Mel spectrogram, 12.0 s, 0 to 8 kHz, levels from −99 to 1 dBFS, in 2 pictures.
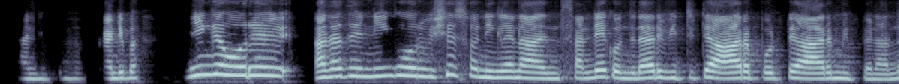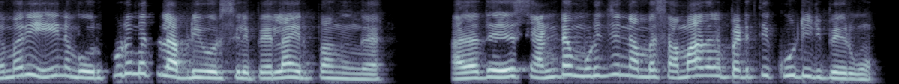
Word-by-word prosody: கண்டிப்பா, 190 +1 -11 0.2
கண்டிப்பா. 215 +1 -1 0.4
நீங்க 340 +2 +3
ஒரு 315 0 +4 0.4
அதாவது 280 +4 +2
நீங்க 300 +2 -2
ஒரு 290 - +2
விஷயம் 315 +5 -2
சொன்னீங்கல்ல, 240 -4 +1
"நான் 210 -2 +2
சண்டையை 215 +4 +1
கொஞ்ச 210 -3 0
நேரம் 230 0 +2
விட்டுட்டு 220 +2 -4
ஆறப்போட்டு 210 0 0
ஆரம்பிப்பேன்" 195 -2 -2
அந்த 205 +5 -4
மாதிரி 320 +4 0 0.2
நம்ம 250 -5 0
ஒரு 225 - -3
குடும்பத்துல 355 -4 +1
அப்படி 240 0 0
ஒரு 220 - +2
சில 220 -1 0
பேர் 215 - -1
எல்லாம் 240 +1 +3
இருப்பாங்கங்க. 210 -5 -4 0.6
அதாவது 225 +5 +3 0.2
சண்டை 245 +8 +1
முடிஞ்சு 300 +4 -3
நம்ம 260 -2 -1
சமாதானப்படுத்தி 270 +2 -1
கூட்டிட்டு 285 -5 -3
போயிருவோம். 190 -5 -1
235 Hz, 170 wpm, -22 LUFS, 210-285 Hz, 0.6 s, ஒரு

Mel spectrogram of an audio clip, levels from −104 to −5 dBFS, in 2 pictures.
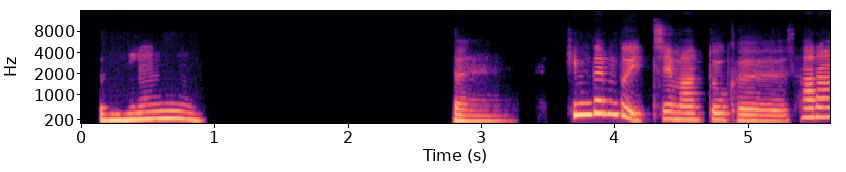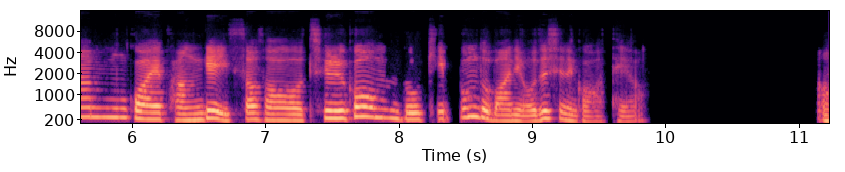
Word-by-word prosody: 음. 210 +2 +2 1.8
네. 170 -3 -2 0.5
힘듦도 370 -1 +4
있지만 210 +1 -2
또 210 -1 -2
그 175 -3 -3
사람과의 285 -6 0
관계에 205 +5 +2
있어서 195 -1 -1
즐거움도 250 - +2
기쁨도 260 +5 -2
많이 180 -1 -3
얻으시는 200 +3 -1
것 160 -1 -10
같아요. 155 +2 -15 1.3
아. - - -4
215 Hz, 205 characters per minute, -23 LUFS, 185-250 Hz, 1.8 s, 힘듦도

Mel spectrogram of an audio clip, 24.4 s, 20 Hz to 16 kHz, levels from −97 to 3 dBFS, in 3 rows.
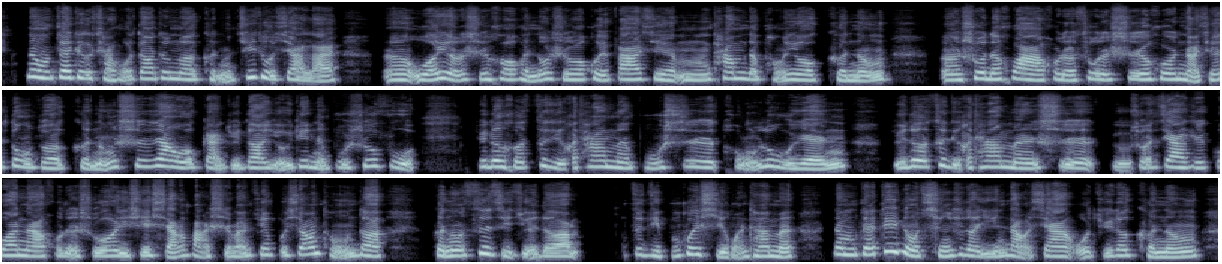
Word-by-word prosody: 那 320 -1 +3
么 275 - +3
在 290 +1 +5
这 285 0 +2
个 - - 0
场 235 -6 -2
合 270 +7 -3
当 250 -1 -1
中 260 -1 0
呢， 225 -2 +1
可 225 - -6
能 - - -1
接 295 +7 +2
触 305 - +3
下 - - 0
来， - - 0 0.3
嗯， 210 +1 +1
我 210 0 +3
有 250 -3 +4
的 - - -1
时 225 0 -2
候 220 -1 -1
很 215 - 0
多 220 +7 0
时 240 - -5
候 215 0 +2
会 210 -2 -1
发 225 +1 +2
现， 220 -4 -1
嗯， 205 0 0
他 255 +3 -1
们 255 - +1
的 - - 0
朋 240 -1 -4
友 210 -2 +2
可 200 -1 -4
能， 185 +3 +1 0.3
嗯， 210 +1 0
说 255 +4 +2
的 230 -1 +3
话 225 -4 +3
或 220 +2 -3
者 195 -1 +1
做 230 +2 -2
的 215 - +1
事， 225 +1 0
或 230 0 0
者 230 - +2
哪 195 - +3
些 215 +6 -3
动 265 +2 -1
作 200 -3 +1
可 - - -7
能 - - +1
是 255 +1 -5
让 265 -3 +4
我 - - +2
感 - - -2
觉 - - -3
到 215 -1 0
有 210 - -1
一 - - +1
定 250 -4 -1
的 - - 0
不 225 - -4
舒 270 +4 -2
服， 270 +7 -1 0.4
觉 250 - -4
得 250 0 +4
和 220 -2 -2
自 280 +5 -3
己 190 -6 0
和 210 - -5
他 250 +2 -2
们 215 -4 +1
不 205 -1 -6
是 230 0 -2
同 - - -4
路 265 -3 +1
人， 180 +5 +3 0.3
觉 - - -1
得 255 +1 +4
自 295 +3 0
己 - - 0
和 - - -4
他 240 +2 -2
们 200 -5 +1
是 195 -2 -1
比 - - -9
如 120 - -1
说 - - -3
价 230 -1 +2
值 215 -1 -3
观 225 0 0
呐， 200 -2 +3
或 - - -9
者 100 - 0
说 105 0 0
一 100 - +3
些 115 +2 -1
想 115 - 0
法 195 - -1
是 - - -4
完 - - +1
全 245 +1 -3
不 - - -6
相 265 +5 +2
同 - - -1
的。 210 -4 +2 0.3
可 220 - +2
能 210 +1 +4
自 280 +6 +3
己 - - -3
觉 - - -1
得 100 -1 +2 0.3
自 245 - -5
己 215 -2 -1
不 200 +1 -6
会 265 +3 +3
喜 245 -9 0
欢 175 - -3
他 200 0 +1
们， 180 -2 +2 0.2
那 270 - +1
么 245 -1 +2
在 255 - +3
这 375 +5 +5
种 215 -12 +4
情 200 0 -2
绪 250 - -3
的 220 - +1
引 95 +2 0
导 - - +1
下， 195 -3 +1
我 - - -1
觉 - - -5
得 220 0 0
可 190 -5 -3
能， 170 +3 +2
220 Hz, 345 characters per minute, -23 LUFS, 200-245 Hz, 0.4 s, 在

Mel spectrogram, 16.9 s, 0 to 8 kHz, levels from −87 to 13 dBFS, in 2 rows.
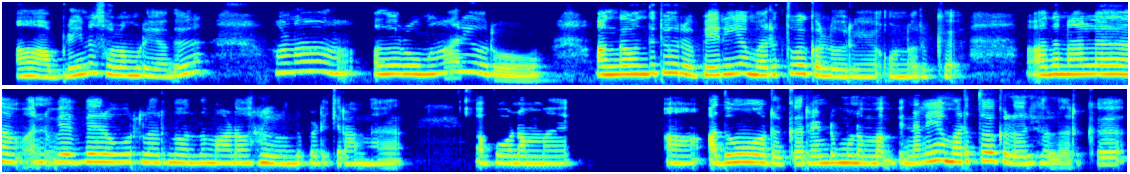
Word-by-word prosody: அ - - 0 0.2
அப்படின்னு 240 +9 -1
சொல்ல 260 -2 +2
முடியாது. 235 +1 -3 0.7
ஆனா, 345 +2 -3 0.5
அது 280 - +4
ஒரு 285 0 +2
மாதிரி 330 +5 -1
ஒரு 285 - -2 0.8
அங்க 270 +1 +6
வந்துட்டு 295 +3 +3
ஒரு 290 -3 +3
பெரிய 275 +4 +3
மருத்துவக் 275 +3 +1
கல்லூரி 215 -3 -1 0.2
ஒண்ணு 210 0 -4
இருக்கு. 215 -1 -9 0.7
அதனால 280 +1 +5 0.4
வன் 260 - -4
வெவ்வேறு 255 +1 +2
ஊரிலேருந்து 250 -1 -2
வந்து 230 +1 -2
மாணவர்கள் 225 0 -1
வந்து 215 +1 -3
படிக்கிறாங்க. 210 -1 -7 0.8
அப்போ 230 0 -5
நம்ம 215 0 -2 1.0
அ - - -2 0.3
அதுவும் 255 +2 +4
இருக்கு. 210 -2 -5
2 230 +1 +1
3 235 -1 +4
ம 220 - 0 0.2
நிறைய 265 +6 +1
மருத்துவக் 275 +2 +2
கல்லூரிகள் 225 - -3
இருக்கு. 195 - -8
245 Hz, 130 wpm, -22 LUFS, 220-275 Hz, 1.0 s, அங்க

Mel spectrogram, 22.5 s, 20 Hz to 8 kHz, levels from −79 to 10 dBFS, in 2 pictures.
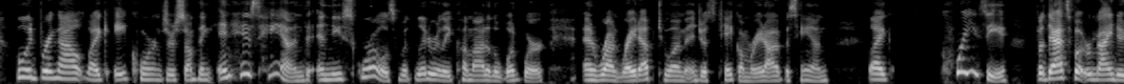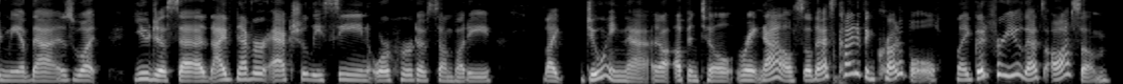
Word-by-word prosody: who 275 - +1
would 270 -4 +2
bring 245 -1 +3
out, 215 -2 +1
like, 180 -3 -1
acorns, 190 -2 -3
or 180 - -2
something 185 +1 -2
in 260 +4 +1
his 375 +2 0
hand, 155 - -4
and 185 +1 0
these 200 +1 0
squirrels 280 - 0
would 170 0 -5
literally 190 -4 +1
come 195 -4 -4
out 170 0 -2
of 170 - 0
the - - +1
woodwork, 160 -4 -2 0.3
and 180 -1 +1
run 170 -5 +3
right 160 +4 +6
up 200 +2 +1
to 175 -3 -3
him, 160 -1 -2
and 155 - -5
just 155 -1 -2
take 180 -1 -2
'em 145 -2 -3
right 150 +3 0
out 155 - 0
of 160 - -5
his 160 - -2
hand, 165 -2 -6 0.4
like, 195 -1 +2 0.5
crazy, 430 - +1 0.3
but 210 -1 +3
that's 240 +2 +7
what - - +5
reminded 190 -2 +2
me 160 -1 -3
of 155 - -4
that 150 -1 -2
is 175 +2 -5
what 175 -1 0 0.4
you 215 +1 +1
just 170 -4 +5
said, 150 -2 +3
I've 190 +2 +2
never 205 0 +1
actually 180 +1 -1
seen, 180 -2 -3
or 165 0 +1
heard 180 0 -6
of 165 -2 -1
somebody, 145 0 -5 0.5
like, 150 -3 0 0.2
doing 165 -2 +3
that, 130 -4 -5
uh, 155 -1 +1
up 170 +1 0
until 150 -2 -2
right 175 0 +3
now, 175 -3 +1
so, 165 +2 +2
that's 190 - +1
kind 375 +2 -1
of 400 - -2
incredible, - - -1 0.2
like, - - -2
good - - +6
for 370 -2 -1
you, 345 +2 0
that's - - +1
awesome. 360 - -2
180 Hz, 205 wpm, -20 LUFS, 160-210 Hz, 0.5 s, that's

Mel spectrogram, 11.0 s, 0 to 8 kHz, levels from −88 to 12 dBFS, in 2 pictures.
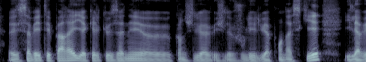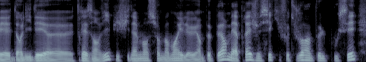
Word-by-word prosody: Heu, 75 +1 +1
ça 70 - +1
avait 85 +1 +3
été 85 +2 +1
pareil, 95 +5 +3
il - - +1
y - - +5
a - - +4
quelques 85 -1 -3
années, 90 +2 +1
heu, 75 -3 -2
quand 80 -1 -4
je 75 +1 -8
lui 80 0 -1
avais 75 -1 -2
je 70 0 -9
le 70 - -4
je 70 - -11
voulais 75 +2 -3
lui 75 +1 -2
apprendre 75 +1 -3
à 70 - -2
skier. - - -4 0.6
Il 75 +1 +1
avait, 75 -1 +3
dans 80 +2 0
l'idée, 85 +2 +3
heu, 70 -3 0
très 90 -4 0
envie, 90 - 0
puis 150 -10 -7
finalement, 90 +2 -2
sur 90 -1 -3
le - - -3
moment, 85 +5 0
il 85 -4 +1
a - - +2
eu 75 +1 0
un 75 - -1
peu 85 +4 -4
peur, 145 - +2
mais 130 -9 +2
après, 125 +10 +3
je 105 -5 -3
sais 120 +6 -1
qu'il 125 0 -17
faut - - -6
toujours 115 +2 -1
un 110 - +1
peu 105 +1 -5
le 100 - -3
pousser 105 - 0
85 Hz, 285 wpm, -25 LUFS, 75-95 Hz, 0.6 s, y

